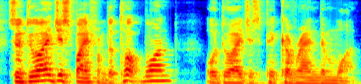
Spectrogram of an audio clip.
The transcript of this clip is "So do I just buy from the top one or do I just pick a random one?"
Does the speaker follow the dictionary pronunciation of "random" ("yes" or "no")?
yes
